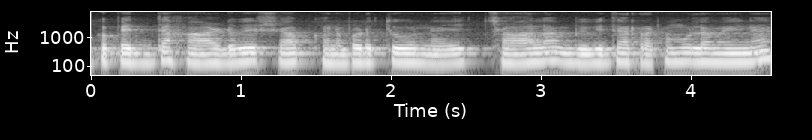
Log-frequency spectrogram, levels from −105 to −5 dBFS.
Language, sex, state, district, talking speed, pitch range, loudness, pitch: Telugu, male, Andhra Pradesh, Visakhapatnam, 130 wpm, 135-145 Hz, -16 LUFS, 140 Hz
